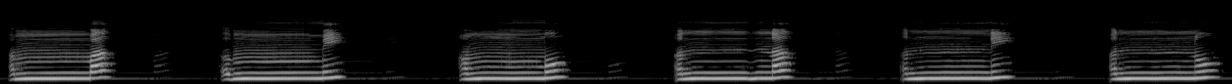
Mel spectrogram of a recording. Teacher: میم مشدد اور نون مشدد پہ غنہ کرتے ہیں، یعنی آواز ناک میں لے کے جاتے ہیں۔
